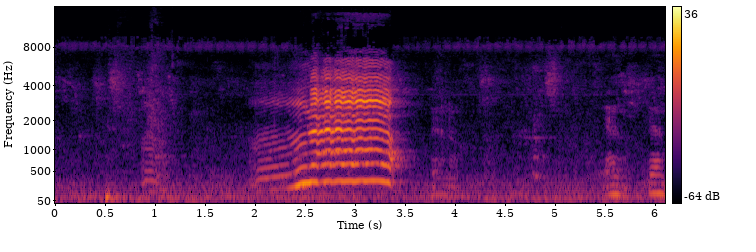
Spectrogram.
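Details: Goat giving birth: one loud, drawn-out, wavering bleat lasting over a second, with people talking quietly before and after.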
